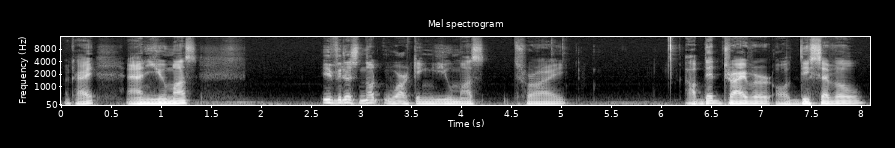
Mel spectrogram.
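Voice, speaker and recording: A man giving a casual, unscripted software tutorial in a halting, repetitive way, often checking in with his listener. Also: on the low side.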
